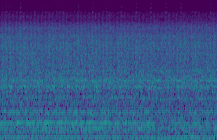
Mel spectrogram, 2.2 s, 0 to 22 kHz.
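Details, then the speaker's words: Mercedes-Benz W124 230E at hot idle after a new thermal vacuum switch for the fan clutch was fitted, waiting for the engine-driven fan clutch to engage; fan still freewheeling, steady even idle with fan whoosh, no knocks or misses; normal. "fan is still casually running. Hasn't kicked in yet."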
